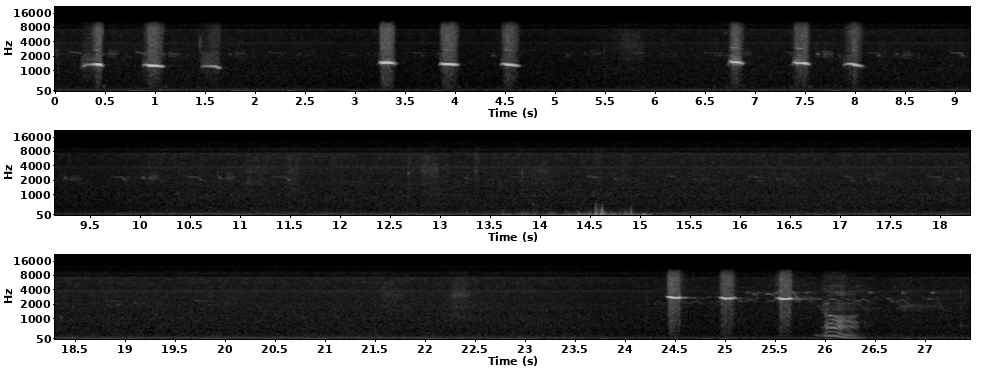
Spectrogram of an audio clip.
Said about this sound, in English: A little black and white bird with a chestnut band across its white breast, and it's got quite a characteristic call. I think keep the recorder running, because I think if we're lucky we might get to hear it. It makes a call, three blind mice.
